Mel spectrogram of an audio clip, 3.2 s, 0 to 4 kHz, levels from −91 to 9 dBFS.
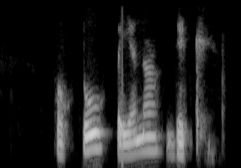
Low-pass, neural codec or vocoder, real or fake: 3.6 kHz; none; real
